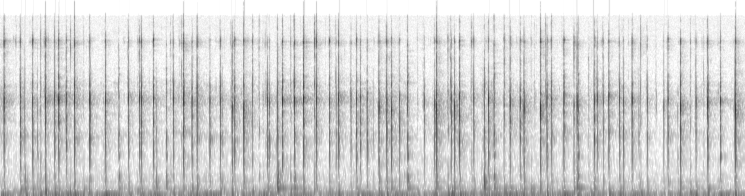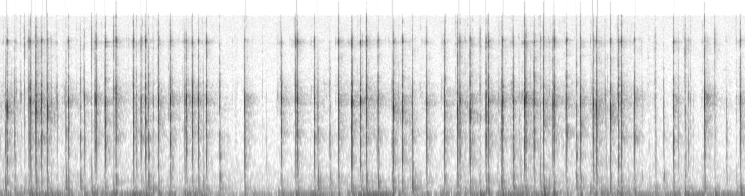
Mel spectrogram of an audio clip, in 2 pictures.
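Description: Fingertips type rapidly on the plastic pastel purple-yellow keycaps of a compact mechanical keyboard, making a dense stream of short, crisp clicks. The clatter is bright and high with almost no low end, and it keeps up a steady rhythm with a brief lull near the ten-second mark.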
